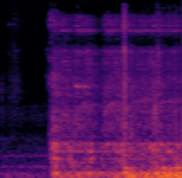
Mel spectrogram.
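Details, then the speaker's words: Ex-naval Chinese clone of Suzuki micro van, carbureted, choke pulled, in neutral, weak battery: silence then engine catches abruptly and builds into low steady idle; normal engine start. "Oh, there we go. It's running. Wow, that's the stuff."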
